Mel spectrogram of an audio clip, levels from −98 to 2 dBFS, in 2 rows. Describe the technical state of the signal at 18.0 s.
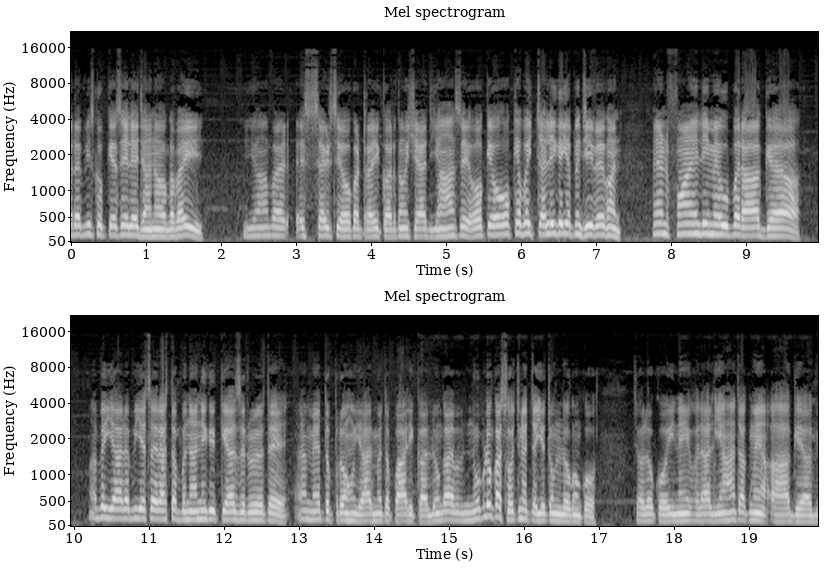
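At 18.0 s the signal is intact, with no audible technical fault at that moment.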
